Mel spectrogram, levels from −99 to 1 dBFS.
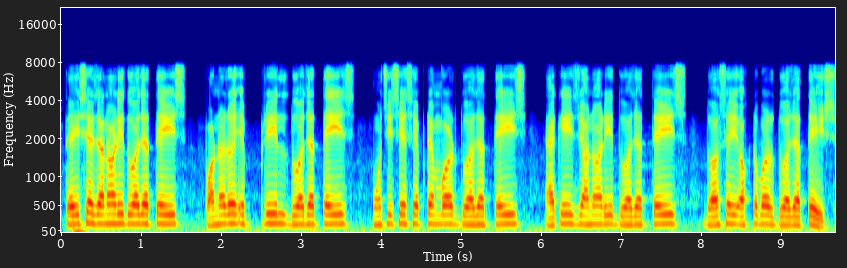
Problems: none marked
